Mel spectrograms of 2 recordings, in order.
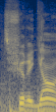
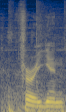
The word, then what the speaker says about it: Furygan: But Furygan is the way you pronounce in France. But here, on the GP and international, Furygan, yeah.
